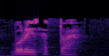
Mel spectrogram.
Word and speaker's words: Bodhisattva: Bồ Tát là, Bồ Tát là nguyên âm tiếng Phạn. Nguyên âm tiếng Phạn phát âm là Bodhisattva.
